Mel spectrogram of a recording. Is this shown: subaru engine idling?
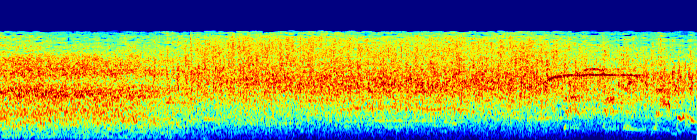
no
